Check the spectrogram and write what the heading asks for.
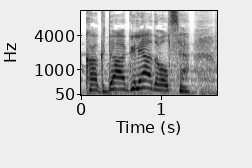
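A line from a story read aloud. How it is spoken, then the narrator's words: Exclamation. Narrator (Russian): воскликнул он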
